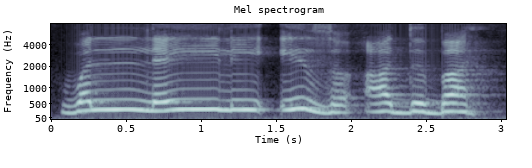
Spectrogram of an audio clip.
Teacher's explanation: دال کے اوپر کلکلا کرنا ہے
